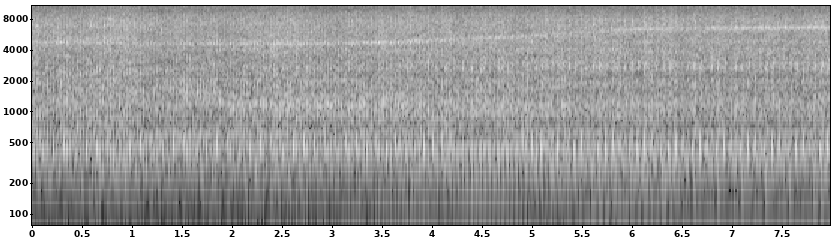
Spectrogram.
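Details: 2006 Cummins 4.5B diesel just after rebuild: steady, even idle clatter with regular firing pulses and no misses or knocks; normal healthy idle.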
